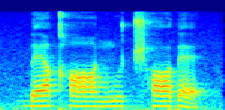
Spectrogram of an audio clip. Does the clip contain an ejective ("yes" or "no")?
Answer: no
